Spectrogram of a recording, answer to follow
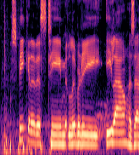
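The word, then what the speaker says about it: Eylau: But speaking of this team, Liberty Ilau, is that how you pronounce it? Ilu.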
